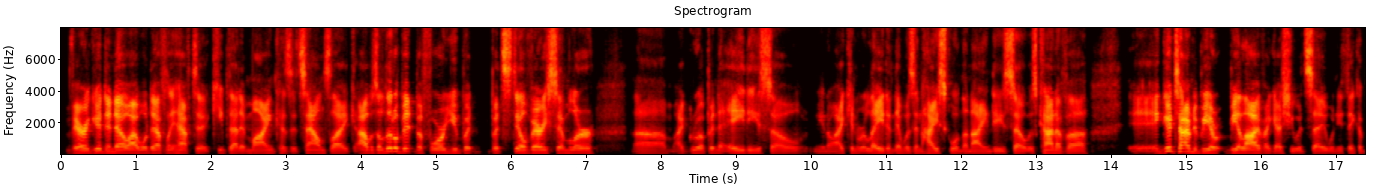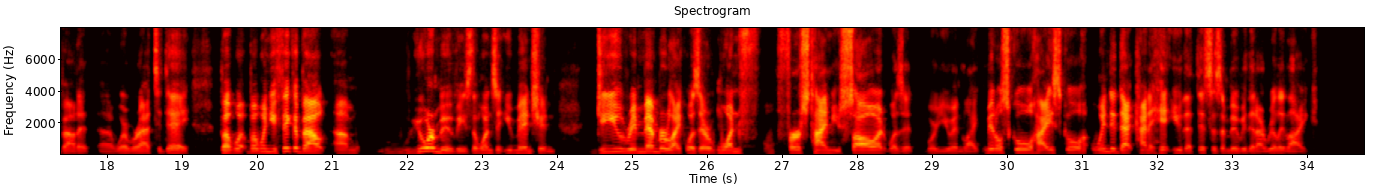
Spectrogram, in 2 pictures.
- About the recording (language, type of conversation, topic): English, unstructured, Which comfort movies do you keep rewatching, why do they still feel timeless to you, and who do you share them with?
- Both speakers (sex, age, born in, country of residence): male, 35-39, United States, United States; male, 50-54, United States, United States
- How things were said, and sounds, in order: none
